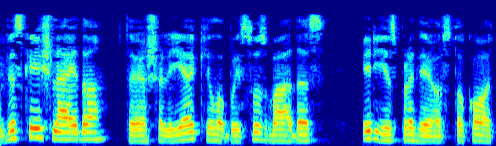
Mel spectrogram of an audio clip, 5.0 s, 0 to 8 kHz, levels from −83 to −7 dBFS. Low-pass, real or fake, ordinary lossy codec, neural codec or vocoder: 7.2 kHz; fake; MP3, 24 kbps; vocoder, 22.05 kHz, 80 mel bands, WaveNeXt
